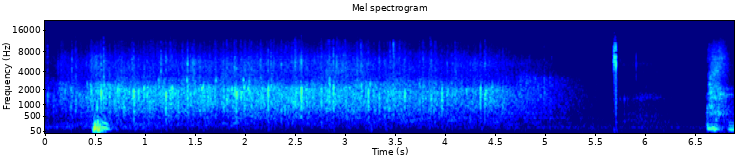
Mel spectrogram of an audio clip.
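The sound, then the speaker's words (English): A crowd of people breaks into sustained applause, dense clapping lasting about five seconds before fading out, followed by a sharp knock and a brief burst of noise at the end. “You can clap for that.”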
